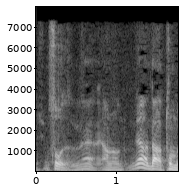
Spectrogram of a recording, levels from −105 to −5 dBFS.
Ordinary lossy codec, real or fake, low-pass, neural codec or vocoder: MP3, 48 kbps; real; 7.2 kHz; none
